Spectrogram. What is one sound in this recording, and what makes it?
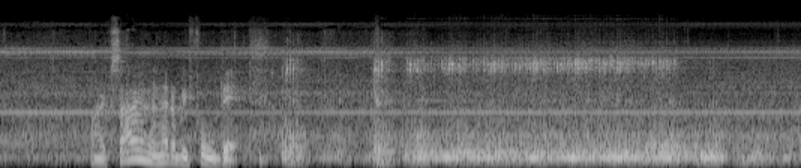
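A milling cutter grinds and chatters against metal.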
